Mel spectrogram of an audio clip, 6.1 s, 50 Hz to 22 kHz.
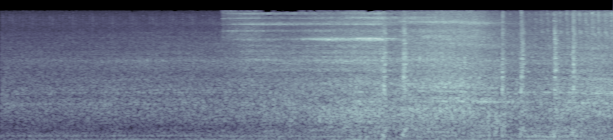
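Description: Class 158 diesel multiple unit passing close by over a level crossing. Its rumble builds to a peak as it goes past, with a thin high whine as it draws near, then sharp paired clacks of its wheels over the rail joints.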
